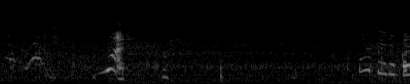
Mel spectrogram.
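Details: Playing puppies let out a sharp high yelp followed by quieter whines, then a short burst of squeaky yips toward the end, separated by a stretch of near silence in a calm indoor setting.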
